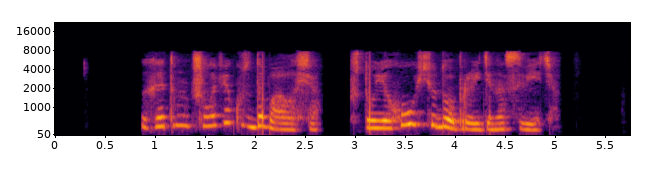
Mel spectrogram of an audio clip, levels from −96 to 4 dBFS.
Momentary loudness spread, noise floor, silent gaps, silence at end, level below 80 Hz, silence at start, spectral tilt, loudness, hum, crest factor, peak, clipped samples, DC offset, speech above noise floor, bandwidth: 13 LU; under -90 dBFS; 2.68-2.94 s; 0.75 s; -64 dBFS; 0.85 s; -3.5 dB/octave; -21 LUFS; none; 18 dB; -4 dBFS; under 0.1%; under 0.1%; over 69 dB; 8 kHz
